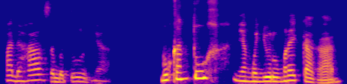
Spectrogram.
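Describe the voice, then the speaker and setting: A man preaching a sermon over a video call, animated, his voice rising high and loud for emphasis and dropping low and soft. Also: unhurried, husky.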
